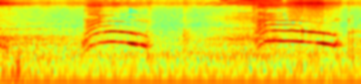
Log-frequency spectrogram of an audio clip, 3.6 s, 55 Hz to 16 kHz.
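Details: Vocal 10-week-old Highlander kitten on its second day in a new home gives two drawn-out, arching meows about 1.5 seconds apart in a small quiet room, with a woman's voice nearby.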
